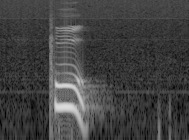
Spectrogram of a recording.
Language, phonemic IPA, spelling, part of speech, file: Tamil, /puː/, பூ, noun / verb, Ta-பூ.ogg
- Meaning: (noun) 1. flower 2. crown 3. tails 4. cataract (a clouding of the lens in the eye leading to a decrease in vision) 5. spark, as of fire 6. menstruation, catamenia 7. the colour blue 8. crop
